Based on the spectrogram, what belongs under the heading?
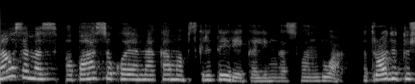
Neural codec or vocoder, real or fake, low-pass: none; real; 7.2 kHz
